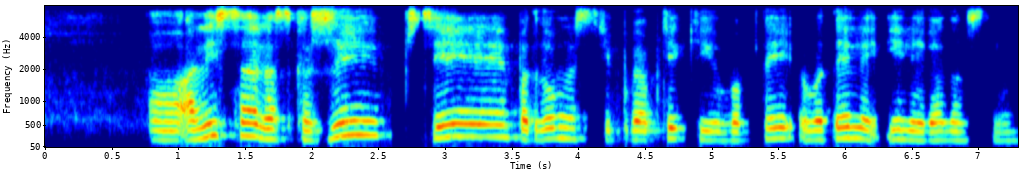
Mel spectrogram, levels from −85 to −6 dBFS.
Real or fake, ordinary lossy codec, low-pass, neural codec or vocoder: fake; Opus, 16 kbps; 7.2 kHz; codec, 16 kHz, 8 kbps, FreqCodec, smaller model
